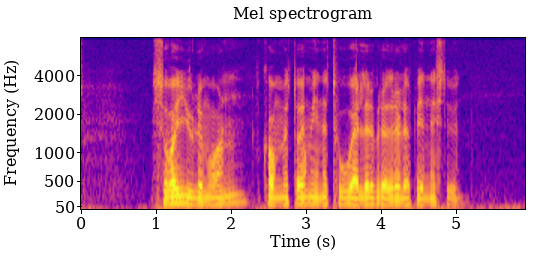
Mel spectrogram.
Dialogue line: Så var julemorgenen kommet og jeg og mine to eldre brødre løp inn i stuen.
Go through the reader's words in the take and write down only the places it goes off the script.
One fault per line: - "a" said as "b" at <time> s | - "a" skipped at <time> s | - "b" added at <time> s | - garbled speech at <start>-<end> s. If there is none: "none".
- "jeg" skipped at 3.0 s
